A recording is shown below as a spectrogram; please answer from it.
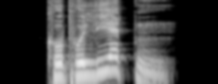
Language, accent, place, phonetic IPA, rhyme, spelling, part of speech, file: German, Germany, Berlin, [ˌkopuˈliːɐ̯tn̩], -iːɐ̯tn̩, kopulierten, adjective / verb, De-kopulierten.ogg
- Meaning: inflection of kopulieren: 1. first/third-person plural preterite 2. first/third-person plural subjunctive II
